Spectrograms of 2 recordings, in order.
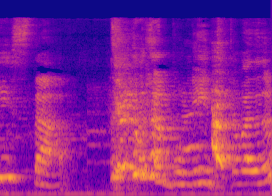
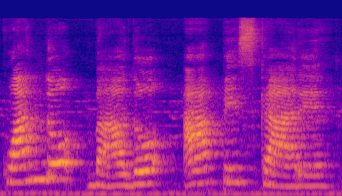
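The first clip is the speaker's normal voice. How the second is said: slow, spelled-out words; slow, over-articulated; 4 semitones lower, much slower than usual. Shown as a demonstration. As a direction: mouth each word slowly. Repeating slowly for lip-reading. (scandito lentamente)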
